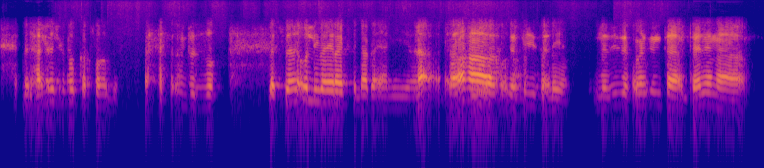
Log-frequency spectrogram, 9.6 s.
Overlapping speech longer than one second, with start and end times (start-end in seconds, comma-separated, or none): 5.2-7.0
